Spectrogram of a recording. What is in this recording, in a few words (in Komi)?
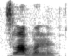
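"слабмыны", Komi, female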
